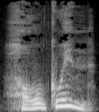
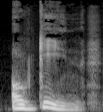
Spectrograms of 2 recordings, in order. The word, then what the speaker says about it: Holguín: Depending on the mood and linguistic capabilities of the airport announcer, it might be Holguín or Holguín, or very occasionally the correct rendition, Holguín, named after a conquistador, García Holguín.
